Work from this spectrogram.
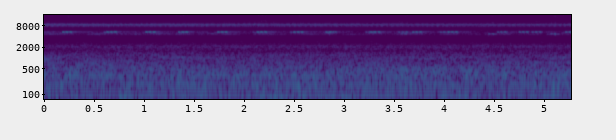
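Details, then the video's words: Cricket chirping in a room, short high pulses repeated steadily about twice a second over a constant low hiss and rumble. "Sound of emptiness and crickets in the room"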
